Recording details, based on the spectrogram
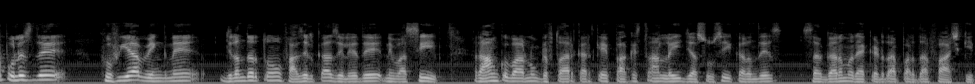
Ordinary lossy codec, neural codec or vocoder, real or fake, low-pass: none; none; real; 7.2 kHz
